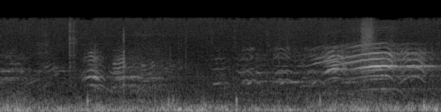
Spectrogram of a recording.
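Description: Wind rumbling on the microphone, with a few faint, high calls that rise and fall: one around a second in and a longer run near the end.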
